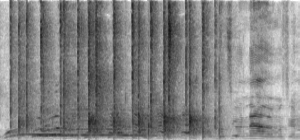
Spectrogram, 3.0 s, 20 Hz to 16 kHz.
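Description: Clapping for a rock band at their 25th-anniversary celebration, a short burst of hand claps heard under voices talking, dense at first and thinning out toward the end.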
